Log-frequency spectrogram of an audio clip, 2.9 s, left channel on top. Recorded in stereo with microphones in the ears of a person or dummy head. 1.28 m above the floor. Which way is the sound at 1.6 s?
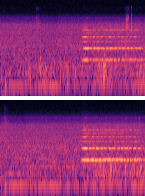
20° right (ahead or behind).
